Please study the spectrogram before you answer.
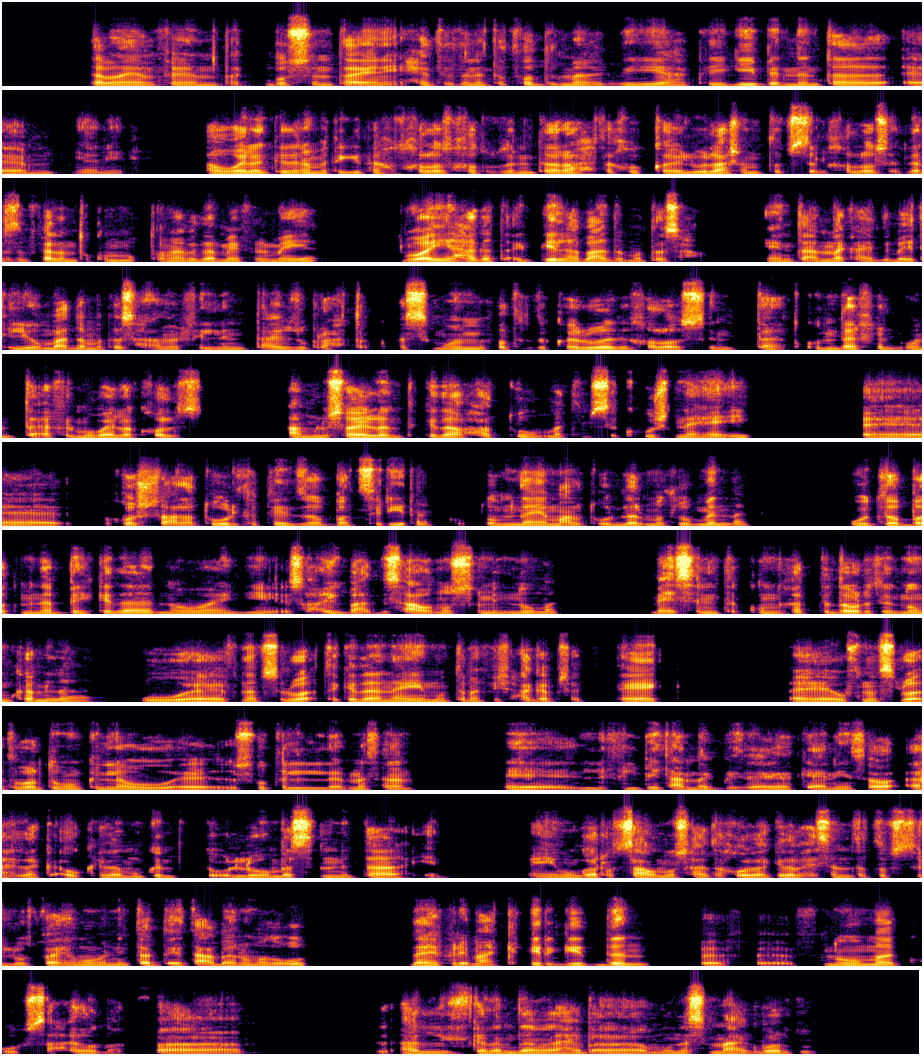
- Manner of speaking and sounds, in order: in English: "silent"
- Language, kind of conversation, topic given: Arabic, advice, إزاي أختار مكان هادي ومريح للقيلولة؟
